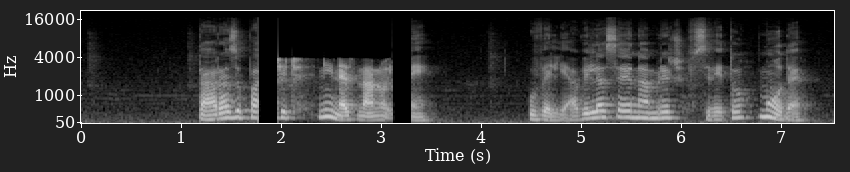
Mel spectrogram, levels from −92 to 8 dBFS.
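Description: A speech recording whose input was likely switched to a poorer device from 1.77 to 3.31 s: a 192 ms gap opens at the switch, then the band stops at 3.8 kHz, so the sound turns dull and boxy, shifts by about 5 dB, and carries a new noise floor well below the signal.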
